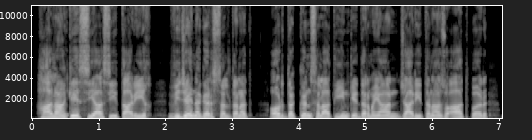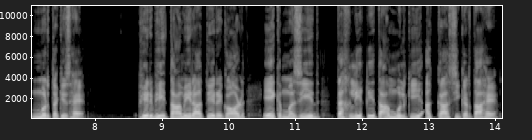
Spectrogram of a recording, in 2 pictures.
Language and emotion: Urdu, neutral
